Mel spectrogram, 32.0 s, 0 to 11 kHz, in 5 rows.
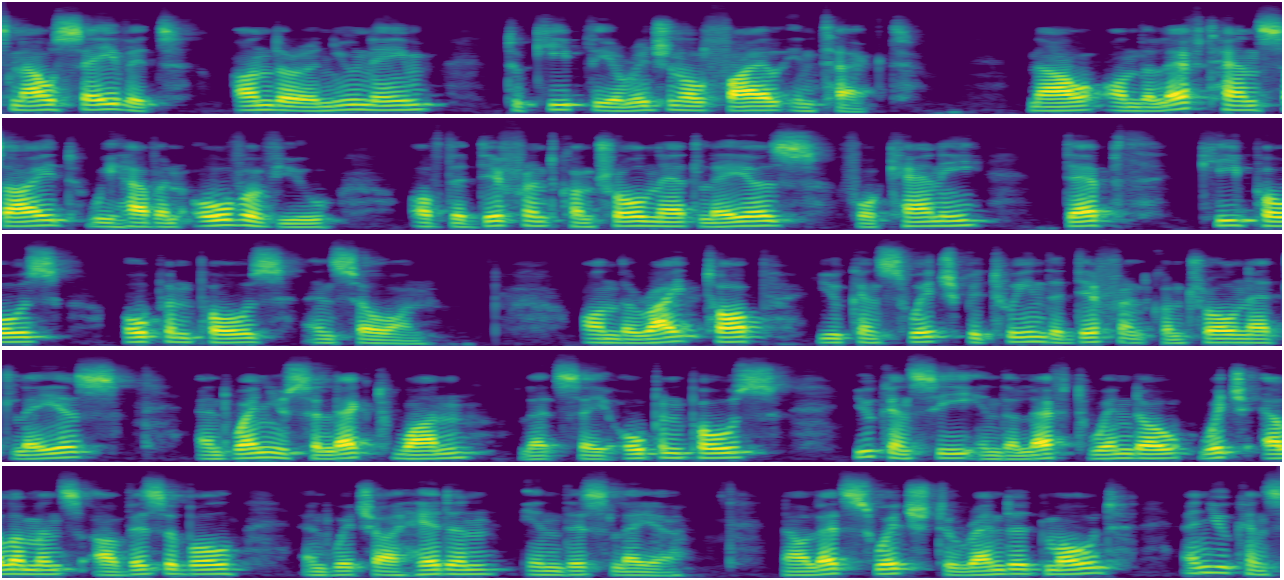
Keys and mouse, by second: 1.3 click, 7.2 click, 18.0-19.8 drag.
